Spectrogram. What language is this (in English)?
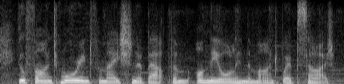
English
